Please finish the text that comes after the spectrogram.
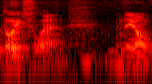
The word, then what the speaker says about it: Deutschland: for three years except the Germans don't call it Germany they call it Deutschland and they don't call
